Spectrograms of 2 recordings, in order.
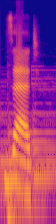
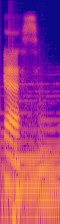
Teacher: fingers upon your voice box and saying z and s repeatedly you should feel vibrations against your finger when saying zed but no vibrations when saying s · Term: voiced sounds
